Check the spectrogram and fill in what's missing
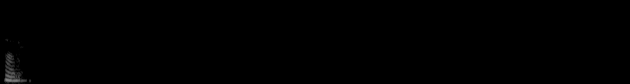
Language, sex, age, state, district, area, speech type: Gujarati, female, 18-30, Gujarat, Surat, urban, conversation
